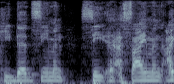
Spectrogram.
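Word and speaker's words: Siemian: seaman see uh simon i don't know how to say his name trevor simeon they gotta we have to write his name different because i i read things phonetically anyways his name is trevor simeon yes i think they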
